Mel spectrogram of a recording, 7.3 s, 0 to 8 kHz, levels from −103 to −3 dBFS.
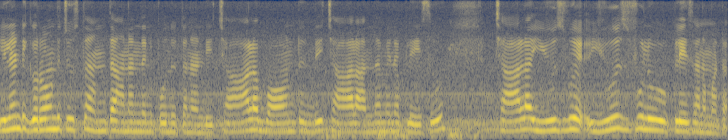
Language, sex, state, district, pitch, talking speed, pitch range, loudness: Telugu, female, Telangana, Nalgonda, 200 Hz, 150 wpm, 185-225 Hz, -16 LUFS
